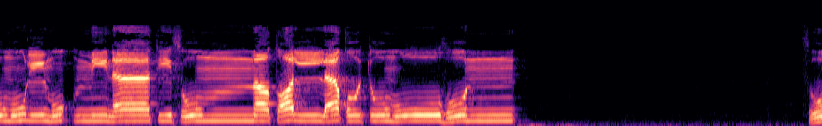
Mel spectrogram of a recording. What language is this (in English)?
Arabic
